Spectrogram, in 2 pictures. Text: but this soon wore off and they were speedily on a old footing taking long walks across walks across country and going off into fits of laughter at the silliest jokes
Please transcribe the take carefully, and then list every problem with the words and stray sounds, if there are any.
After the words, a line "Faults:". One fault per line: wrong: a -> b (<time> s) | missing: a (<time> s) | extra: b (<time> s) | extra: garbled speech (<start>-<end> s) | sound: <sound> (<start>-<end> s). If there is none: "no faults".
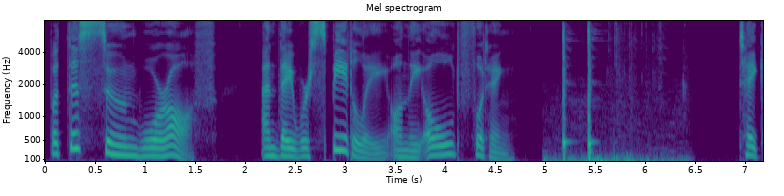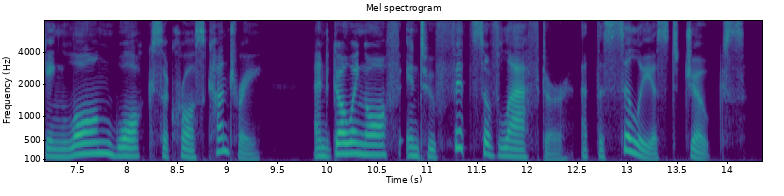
but this soon wore off and they were speedily on the old footing taking long walks across country and going off into fits of laughter at the silliest jokes
Faults:
wrong: a -> the (3.6 s)
sound: tap (5.0-6.5 s)
missing: walks across (8.8 s)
